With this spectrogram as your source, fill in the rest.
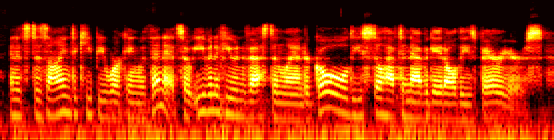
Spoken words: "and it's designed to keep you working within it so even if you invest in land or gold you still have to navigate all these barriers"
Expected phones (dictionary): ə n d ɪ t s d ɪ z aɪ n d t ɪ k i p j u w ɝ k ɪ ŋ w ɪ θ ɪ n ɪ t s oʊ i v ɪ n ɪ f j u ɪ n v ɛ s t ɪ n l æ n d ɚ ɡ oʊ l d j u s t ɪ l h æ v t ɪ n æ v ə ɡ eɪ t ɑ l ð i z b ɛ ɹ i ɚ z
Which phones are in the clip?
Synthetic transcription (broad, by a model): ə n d ɪ t s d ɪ z aɪ n t ɪ k i p j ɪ w ɝ k ɪ ŋ w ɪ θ ɪ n ɪ t s oʊ i v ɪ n ɪ f j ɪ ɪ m v ɛ s t ɪ n l æ n d ɚ ɡ oʊ l d j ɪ s t ɪ l h æ f t ɪ n æ v ə ɡ eɪ t ɑ l ð i z b ɛ ɹ i ɚ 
